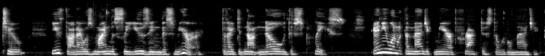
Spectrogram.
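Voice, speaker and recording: Playing a fearless female sorceress who calls herself a god, a performer in a live drama reading sounds cool, sharp and supremely confident. Her natural, mid-range voice moves at normal speed.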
